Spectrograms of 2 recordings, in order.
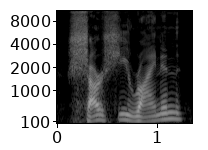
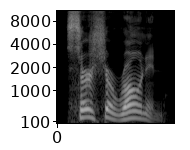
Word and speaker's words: Saoirse Ronan: he would know that I can't pronounce Shar she rinin so or seer inin Chiron and Rana Ninh coca would have it in my ear Saoirse Ronan Best Actress what about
